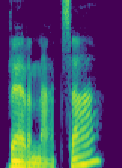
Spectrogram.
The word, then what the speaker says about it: Vernazza: Also es sind ganz konkret das Dorf Rio Maggiore, dann haben wir noch Manarola, Cornelia, Vernazza und noch Monterosso al Mare. Habe ich das richtig ausgesprochen? – Esatto, sì, no, le pronunciati bene.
